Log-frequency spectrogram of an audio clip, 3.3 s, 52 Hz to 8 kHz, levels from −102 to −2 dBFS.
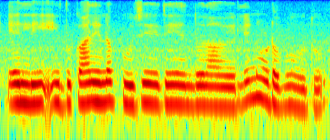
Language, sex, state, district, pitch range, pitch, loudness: Kannada, female, Karnataka, Bidar, 185-200 Hz, 195 Hz, -13 LUFS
